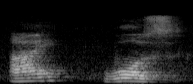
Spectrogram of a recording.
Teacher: Y aquí nuevamente la s, que sea una s vibrada.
